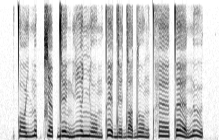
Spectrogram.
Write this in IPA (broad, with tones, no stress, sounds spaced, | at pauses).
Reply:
t̪ ɔː˩ j n o˧ p̚ t͡ɕ ɛː˧˩ p̚ d eː˧˩ ŋ j i˧ ə̯ ɲ oː˧˩ m t̪ e˥˨ d e˧˩ d a˧˩ d oː˧˩ ŋ t̪ʰ ɛː˧ t̪ ɛː˥˨ n ɯː˥˨ t̚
